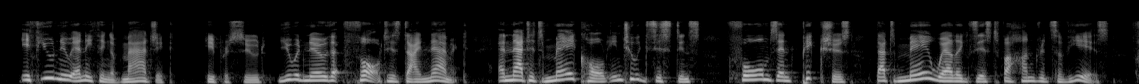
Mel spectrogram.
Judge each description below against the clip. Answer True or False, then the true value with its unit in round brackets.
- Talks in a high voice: False (160 Hz)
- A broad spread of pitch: True (7.1 semitones)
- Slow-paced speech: False (175 wpm)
